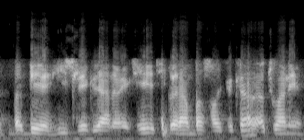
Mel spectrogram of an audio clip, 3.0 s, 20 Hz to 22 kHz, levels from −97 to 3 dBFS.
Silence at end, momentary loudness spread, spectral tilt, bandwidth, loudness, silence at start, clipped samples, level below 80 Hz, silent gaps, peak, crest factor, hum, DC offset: 0.05 s; 5 LU; -4.5 dB/octave; 9.6 kHz; -19 LUFS; 0 s; under 0.1%; -52 dBFS; none; 0 dBFS; 20 dB; none; under 0.1%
